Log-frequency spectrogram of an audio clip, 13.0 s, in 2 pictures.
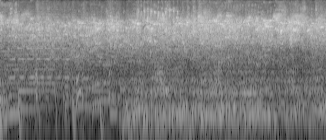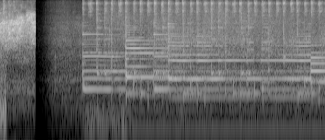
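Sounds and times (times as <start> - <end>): budgerigars chattering: 0.0 - 7.2.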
